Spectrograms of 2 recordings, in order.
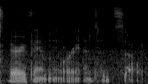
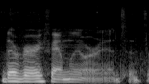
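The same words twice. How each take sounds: First: Soft whispered echo. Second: Said in the usual way. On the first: Real, not acted. Tarot reader echoing her own words to herself in a whisper. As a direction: whisper the phrase again, quick and low.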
